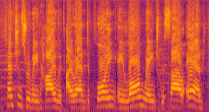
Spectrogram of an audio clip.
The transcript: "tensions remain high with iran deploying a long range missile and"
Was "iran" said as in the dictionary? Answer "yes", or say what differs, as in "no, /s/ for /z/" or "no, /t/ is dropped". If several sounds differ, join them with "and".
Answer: yes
